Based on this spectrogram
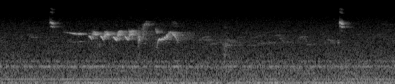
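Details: Black redstart song in a settlement: a brief, high, scratchy phrase of clustered crackling notes, followed by quiet, with a steady mechanical hum and a garden redstart singing in the background.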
